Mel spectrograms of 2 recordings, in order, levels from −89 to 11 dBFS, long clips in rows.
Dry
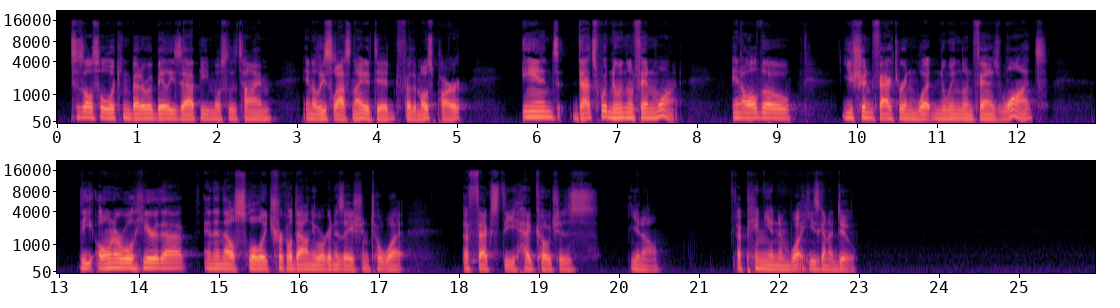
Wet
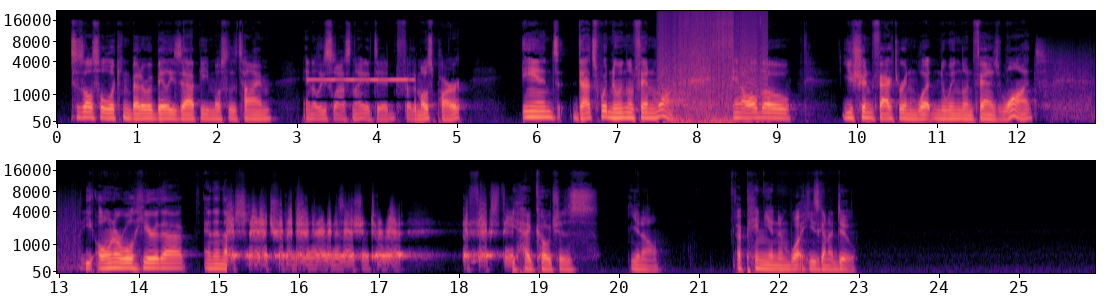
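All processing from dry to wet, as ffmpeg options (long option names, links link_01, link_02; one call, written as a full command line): ffmpeg -i in.wav -filter_complex "[0:a]asettb=1/sr,asplit=3[link_01][link_02][link_03];[link_01]atrim=end=3.124[link_04];[link_02]atrim=start=3.12:end=4.47,asetpts=PTS-STARTPTS,afade=type=in:duration=0.004:curve=qsin,afade=type=out:start_time=1.346:duration=0.004:curve=qsin,aeval=exprs='val(0)+0.0708*sin(2*PI*2000*n/s)':channel_layout=same,acompressor=threshold=-23dB:ratio=4:attack=3.2:release=140:knee=1:detection=peak,asuperstop=centerf=760:order=12:qfactor=2.6[link_05];[link_03]atrim=start=4.466[link_06];[link_04][link_05]acrossfade=duration=0.004:curve1=hsin:curve2=qsin[link_07];[link_07][link_06]acrossfade=duration=0.004:curve1=qsin:curve2=hsin,asettb=1/sr,asplit=3[link_08][link_09][link_10];[link_08]atrim=end=7.494[link_11];[link_09]atrim=start=7.49:end=8.88,asetpts=PTS-STARTPTS,afade=type=in:duration=0.004:curve=qsin,afade=type=out:start_time=1.386:duration=0.004:curve=qsin,aeval=exprs='val(0)+0.5*0.0631*sgn(val(0))':channel_layout=same,equalizer=frequency=230:width=0.48:gain=-4[link_12];[link_10]atrim=start=8.876[link_13];[link_11][link_12]acrossfade=duration=0.004:curve1=hsin:curve2=qsin[link_14];[link_14][link_13]acrossfade=duration=0.004:curve1=qsin:curve2=hsin,asettb=1/sr,asplit=3[link_15][link_16][link_17];[link_15]atrim=end=12.214[link_18];[link_16]atrim=start=12.21:end=13.34,asetpts=PTS-STARTPTS,afade=type=in:duration=0.004:curve=qsin,afade=type=out:start_time=1.126:duration=0.004:curve=qsin,aeval=exprs='val(0)+0.5*0.0112*sgn(val(0))':channel_layout=same,highpass=140,lowpass=4000,acompressor=threshold=-41dB:ratio=6:attack=3.2:release=140:knee=1:detection=peak[link_19];[link_17]atrim=start=13.336[link_20];[link_18][link_19]acrossfade=duration=0.004:curve1=hsin:curve2=qsin[link_21];[link_21][link_20]acrossfade=duration=0.004:curve1=qsin:curve2=hsin,asettb=1/sr,asplit=3[link_22][link_23][link_24];[link_22]atrim=end=15.094[link_25];[link_23]atrim=start=15.09:end=18.67,asetpts=PTS-STARTPTS,afade=type=in:duration=0.004:curve=qsin,afade=type=out:start_time=3.576:duration=0.004:curve=qsin,aeval=exprs='0.447*sin(PI/2*7.08*val(0)/0.447)':channel_layout=same,acompressor=threshold=-14dB:ratio=4:attack=3.2:release=140:knee=1:detection=peak,asplit=3[link_26][link_27][link_28];[link_26]bandpass=frequency=530:width_type=q:width=8,volume=0dB[link_29];[link_27]bandpass=frequency=1840:width_type=q:width=8,volume=-6dB[link_30];[link_28]bandpass=frequency=2480:width_type=q:width=8,volume=-9dB[link_31];[link_29][link_30][link_31]amix=inputs=3:normalize=0[link_32];[link_24]atrim=start=18.666[link_33];[link_25][link_32]acrossfade=duration=0.004:curve1=hsin:curve2=qsin[link_34];[link_34][link_33]acrossfade=duration=0.004:curve1=qsin:curve2=hsin" out.wav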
